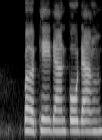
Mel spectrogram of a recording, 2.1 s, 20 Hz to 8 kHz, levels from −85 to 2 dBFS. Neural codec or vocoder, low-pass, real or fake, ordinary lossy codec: codec, 16 kHz, 2 kbps, FunCodec, trained on LibriTTS, 25 frames a second; none; fake; none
